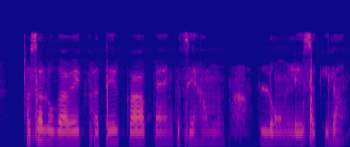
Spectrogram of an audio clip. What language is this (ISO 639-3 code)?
bho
